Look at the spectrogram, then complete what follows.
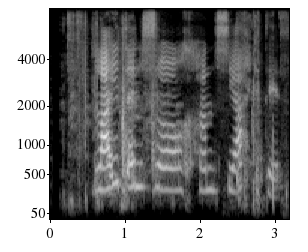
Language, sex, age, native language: Icelandic, female, 12, Icelandic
